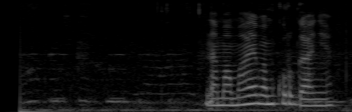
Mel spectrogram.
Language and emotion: Russian, neutral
